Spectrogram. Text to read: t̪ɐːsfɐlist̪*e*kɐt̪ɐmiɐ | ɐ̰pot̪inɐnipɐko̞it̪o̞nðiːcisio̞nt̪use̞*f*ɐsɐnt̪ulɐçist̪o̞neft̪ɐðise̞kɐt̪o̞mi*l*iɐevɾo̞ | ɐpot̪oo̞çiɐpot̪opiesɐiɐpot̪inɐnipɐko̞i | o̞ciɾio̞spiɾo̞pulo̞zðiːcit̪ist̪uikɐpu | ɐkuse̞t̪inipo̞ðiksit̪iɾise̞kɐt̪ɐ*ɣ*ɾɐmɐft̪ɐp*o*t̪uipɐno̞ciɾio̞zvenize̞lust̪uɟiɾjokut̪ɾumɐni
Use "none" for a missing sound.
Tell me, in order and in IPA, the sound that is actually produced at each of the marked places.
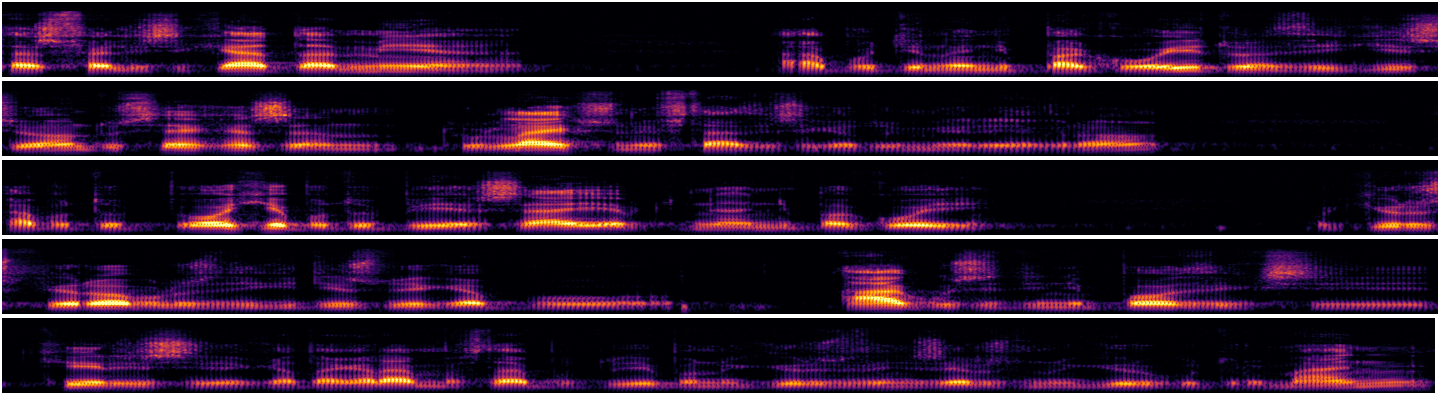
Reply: i, x, ɾ, ɣ, u

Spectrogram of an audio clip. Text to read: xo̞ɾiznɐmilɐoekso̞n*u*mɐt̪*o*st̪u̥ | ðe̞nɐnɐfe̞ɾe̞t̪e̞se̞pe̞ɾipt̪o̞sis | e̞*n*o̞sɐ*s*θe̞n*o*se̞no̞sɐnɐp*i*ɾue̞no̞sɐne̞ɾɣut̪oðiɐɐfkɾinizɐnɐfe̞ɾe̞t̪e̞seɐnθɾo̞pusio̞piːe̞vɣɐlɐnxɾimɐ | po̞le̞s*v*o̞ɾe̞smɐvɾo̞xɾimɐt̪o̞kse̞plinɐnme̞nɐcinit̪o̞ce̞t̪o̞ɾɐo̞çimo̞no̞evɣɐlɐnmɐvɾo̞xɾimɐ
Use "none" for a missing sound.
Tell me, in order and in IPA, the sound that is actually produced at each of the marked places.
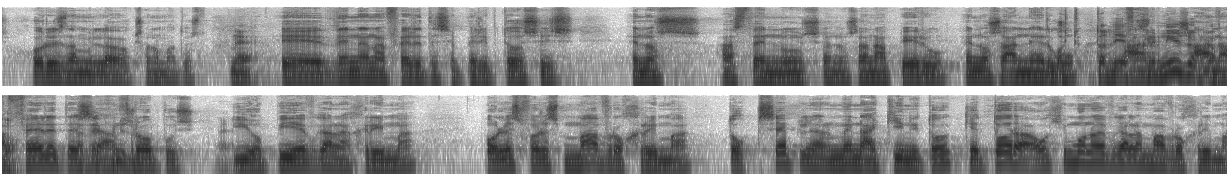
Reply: o, o, n, s, u, i, f

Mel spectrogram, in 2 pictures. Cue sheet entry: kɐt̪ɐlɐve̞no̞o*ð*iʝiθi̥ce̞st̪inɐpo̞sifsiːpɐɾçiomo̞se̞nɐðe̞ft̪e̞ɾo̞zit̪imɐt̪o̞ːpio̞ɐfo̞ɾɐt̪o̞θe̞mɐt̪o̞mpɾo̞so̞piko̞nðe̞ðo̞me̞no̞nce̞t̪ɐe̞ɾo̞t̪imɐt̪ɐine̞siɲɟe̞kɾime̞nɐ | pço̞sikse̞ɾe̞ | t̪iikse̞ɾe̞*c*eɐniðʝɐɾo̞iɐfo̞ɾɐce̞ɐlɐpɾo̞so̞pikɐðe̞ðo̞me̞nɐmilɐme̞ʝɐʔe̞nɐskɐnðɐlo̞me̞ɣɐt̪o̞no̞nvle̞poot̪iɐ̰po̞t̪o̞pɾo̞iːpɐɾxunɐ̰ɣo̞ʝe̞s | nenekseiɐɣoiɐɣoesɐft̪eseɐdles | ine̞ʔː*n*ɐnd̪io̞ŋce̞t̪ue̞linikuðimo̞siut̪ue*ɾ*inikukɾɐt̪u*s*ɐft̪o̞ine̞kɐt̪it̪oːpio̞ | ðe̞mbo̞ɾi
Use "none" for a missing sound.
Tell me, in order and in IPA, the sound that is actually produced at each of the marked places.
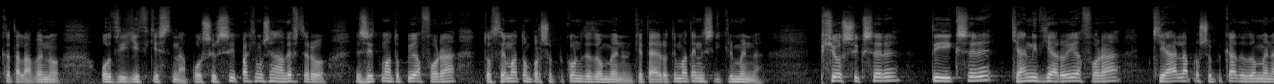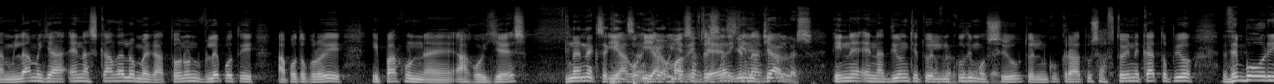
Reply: ð, c, n, l, s

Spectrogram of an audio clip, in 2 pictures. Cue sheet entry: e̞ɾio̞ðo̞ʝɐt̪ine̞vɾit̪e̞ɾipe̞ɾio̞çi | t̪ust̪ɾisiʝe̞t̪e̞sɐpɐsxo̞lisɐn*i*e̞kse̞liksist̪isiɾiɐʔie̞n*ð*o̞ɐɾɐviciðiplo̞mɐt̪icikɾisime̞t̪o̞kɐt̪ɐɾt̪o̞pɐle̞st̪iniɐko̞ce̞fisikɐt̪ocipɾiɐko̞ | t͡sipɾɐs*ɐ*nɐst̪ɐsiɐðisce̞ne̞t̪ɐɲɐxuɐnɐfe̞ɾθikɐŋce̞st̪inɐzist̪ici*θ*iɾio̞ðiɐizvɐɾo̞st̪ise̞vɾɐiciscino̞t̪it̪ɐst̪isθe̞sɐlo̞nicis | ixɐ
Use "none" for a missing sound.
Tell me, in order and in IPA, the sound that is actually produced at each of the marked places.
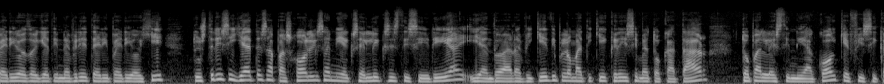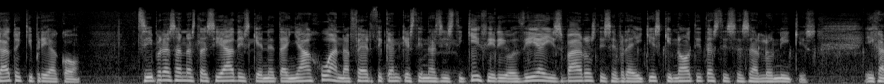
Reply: i, ð, ɐ, θ

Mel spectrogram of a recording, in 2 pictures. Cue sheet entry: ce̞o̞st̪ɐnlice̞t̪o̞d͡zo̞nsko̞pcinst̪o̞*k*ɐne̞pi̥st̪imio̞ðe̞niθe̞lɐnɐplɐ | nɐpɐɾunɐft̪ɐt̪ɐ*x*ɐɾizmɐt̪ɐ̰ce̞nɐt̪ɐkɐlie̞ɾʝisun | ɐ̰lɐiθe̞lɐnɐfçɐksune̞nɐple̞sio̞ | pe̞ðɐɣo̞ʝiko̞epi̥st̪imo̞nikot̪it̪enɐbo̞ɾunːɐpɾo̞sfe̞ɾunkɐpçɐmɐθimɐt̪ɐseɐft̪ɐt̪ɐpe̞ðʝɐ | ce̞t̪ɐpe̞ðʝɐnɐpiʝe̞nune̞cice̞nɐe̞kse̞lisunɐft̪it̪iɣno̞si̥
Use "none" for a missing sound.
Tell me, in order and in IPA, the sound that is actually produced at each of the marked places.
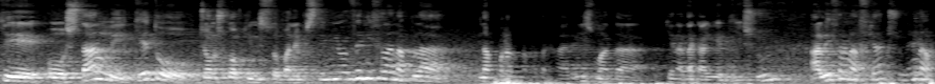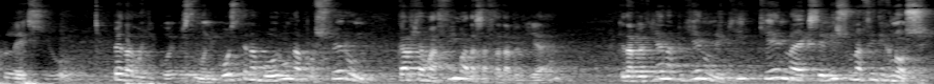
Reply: p, x

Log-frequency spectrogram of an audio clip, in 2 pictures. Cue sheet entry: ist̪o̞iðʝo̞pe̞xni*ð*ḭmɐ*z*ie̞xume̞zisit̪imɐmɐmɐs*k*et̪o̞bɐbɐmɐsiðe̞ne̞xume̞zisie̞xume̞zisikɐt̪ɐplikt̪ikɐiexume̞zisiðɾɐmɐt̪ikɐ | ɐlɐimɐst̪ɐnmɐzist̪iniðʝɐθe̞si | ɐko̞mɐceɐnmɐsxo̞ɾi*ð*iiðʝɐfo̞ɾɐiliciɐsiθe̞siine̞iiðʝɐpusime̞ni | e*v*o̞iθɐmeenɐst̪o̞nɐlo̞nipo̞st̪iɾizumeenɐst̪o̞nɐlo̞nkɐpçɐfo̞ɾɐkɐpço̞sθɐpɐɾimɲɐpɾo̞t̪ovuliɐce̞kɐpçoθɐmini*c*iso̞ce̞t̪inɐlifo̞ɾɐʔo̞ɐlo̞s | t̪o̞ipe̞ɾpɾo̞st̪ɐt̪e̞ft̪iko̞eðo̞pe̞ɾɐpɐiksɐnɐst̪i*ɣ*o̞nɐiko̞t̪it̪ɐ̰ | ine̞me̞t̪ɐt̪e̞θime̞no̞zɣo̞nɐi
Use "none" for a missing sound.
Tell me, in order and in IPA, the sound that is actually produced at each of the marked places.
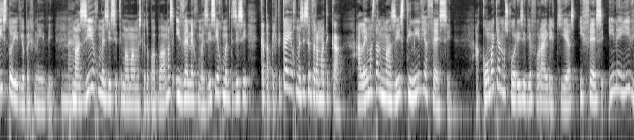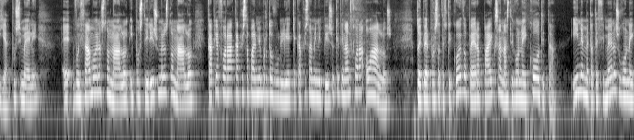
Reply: ð, z, c, z, v, p, ɣ

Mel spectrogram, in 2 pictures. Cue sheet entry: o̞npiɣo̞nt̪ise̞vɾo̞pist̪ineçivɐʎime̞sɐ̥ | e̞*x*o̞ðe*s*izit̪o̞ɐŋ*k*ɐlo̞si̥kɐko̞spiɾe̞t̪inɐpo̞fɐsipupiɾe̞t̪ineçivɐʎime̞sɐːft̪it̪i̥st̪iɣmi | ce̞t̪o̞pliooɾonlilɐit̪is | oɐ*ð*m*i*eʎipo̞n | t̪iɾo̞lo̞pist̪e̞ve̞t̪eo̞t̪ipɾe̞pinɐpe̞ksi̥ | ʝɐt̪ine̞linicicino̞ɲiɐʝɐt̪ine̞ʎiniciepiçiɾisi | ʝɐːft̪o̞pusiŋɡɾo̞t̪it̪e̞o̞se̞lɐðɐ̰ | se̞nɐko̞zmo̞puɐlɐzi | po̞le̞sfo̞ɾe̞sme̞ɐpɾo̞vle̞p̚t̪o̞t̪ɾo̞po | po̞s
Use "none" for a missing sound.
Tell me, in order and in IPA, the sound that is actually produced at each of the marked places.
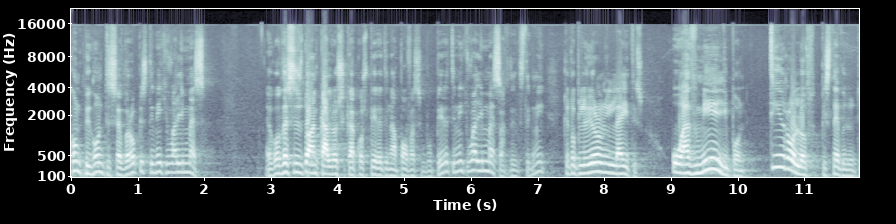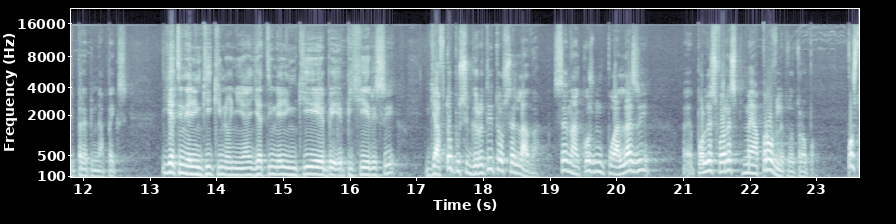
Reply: ɣ, s, k, ð, i

